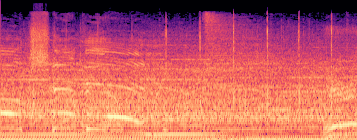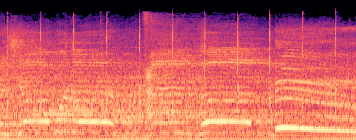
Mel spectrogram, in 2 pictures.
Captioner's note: applause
